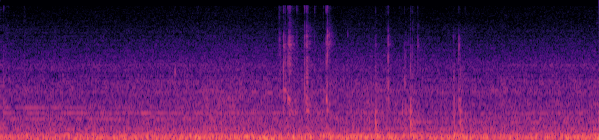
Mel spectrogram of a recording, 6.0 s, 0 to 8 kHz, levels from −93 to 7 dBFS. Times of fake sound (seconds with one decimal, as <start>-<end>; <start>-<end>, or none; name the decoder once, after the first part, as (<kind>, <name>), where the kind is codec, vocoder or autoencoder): none

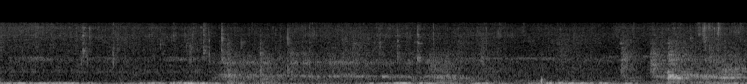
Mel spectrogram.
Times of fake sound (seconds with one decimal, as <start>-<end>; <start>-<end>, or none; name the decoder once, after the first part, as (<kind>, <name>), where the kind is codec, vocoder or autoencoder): 3.7-4.3 (vocoder, Vocos); 5.2-6.7

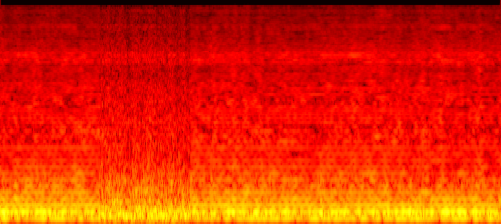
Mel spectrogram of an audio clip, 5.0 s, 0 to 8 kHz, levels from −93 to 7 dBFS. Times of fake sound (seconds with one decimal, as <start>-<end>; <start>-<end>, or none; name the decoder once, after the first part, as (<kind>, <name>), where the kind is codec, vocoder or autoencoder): 0.0-1.0 (vocoder, HiFi-GAN); 1.9-5.0

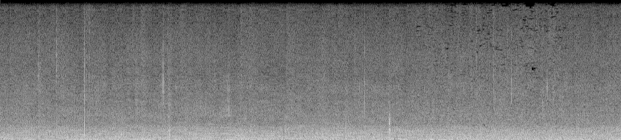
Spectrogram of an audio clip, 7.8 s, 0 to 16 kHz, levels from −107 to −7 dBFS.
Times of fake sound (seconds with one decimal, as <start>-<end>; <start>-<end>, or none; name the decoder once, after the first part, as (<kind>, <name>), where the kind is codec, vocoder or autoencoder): 0.0-5.2 (codec, SNAC); 7.1-7.8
